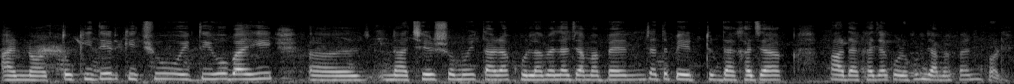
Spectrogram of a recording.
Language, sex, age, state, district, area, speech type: Bengali, female, 60+, West Bengal, Purba Bardhaman, rural, spontaneous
